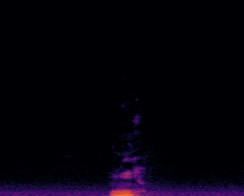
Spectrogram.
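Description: A man utters a short, questioning sound close by.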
